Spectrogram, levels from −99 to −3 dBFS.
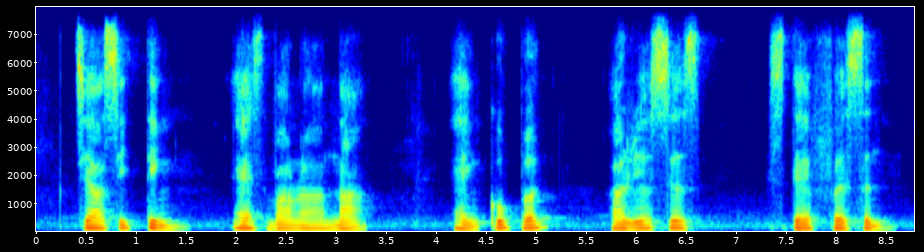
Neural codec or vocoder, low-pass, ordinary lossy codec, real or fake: none; 7.2 kHz; Opus, 32 kbps; real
